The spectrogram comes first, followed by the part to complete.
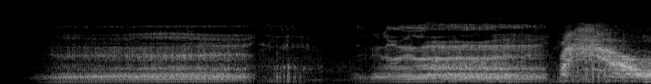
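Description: A bobcat gives long, drawn-out harmonic yowls, ending in a sharp rising and falling wail.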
